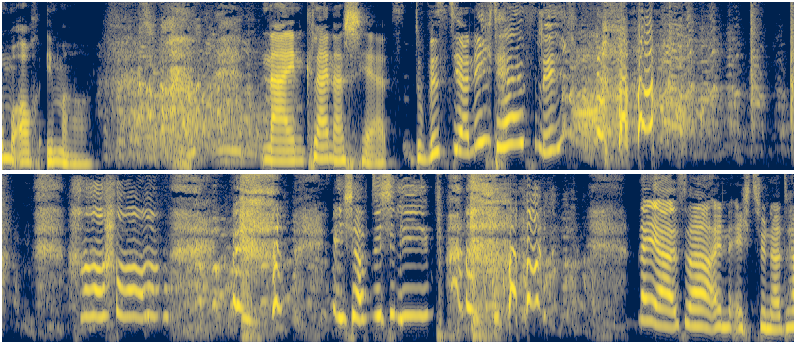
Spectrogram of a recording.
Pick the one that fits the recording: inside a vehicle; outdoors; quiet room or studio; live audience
live audience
